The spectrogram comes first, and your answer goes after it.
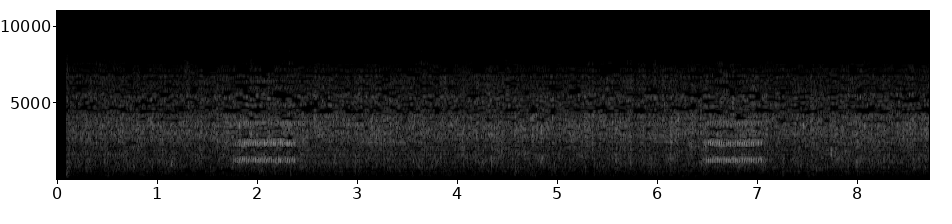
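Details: Many frogs calling all over a backyard late at night: a dense, continuous high hissing chorus, with two louder, steady tonal trills of about half a second rising above it.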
